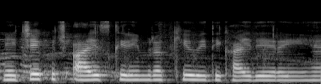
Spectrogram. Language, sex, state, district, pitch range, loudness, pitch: Hindi, female, Uttar Pradesh, Shamli, 195-220 Hz, -16 LUFS, 210 Hz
